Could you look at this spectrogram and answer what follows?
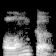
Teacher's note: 像讲王，王就是第五调，伊无变调哦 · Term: 本调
